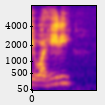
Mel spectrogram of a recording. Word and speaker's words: Waititi: Takiti Waititi.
